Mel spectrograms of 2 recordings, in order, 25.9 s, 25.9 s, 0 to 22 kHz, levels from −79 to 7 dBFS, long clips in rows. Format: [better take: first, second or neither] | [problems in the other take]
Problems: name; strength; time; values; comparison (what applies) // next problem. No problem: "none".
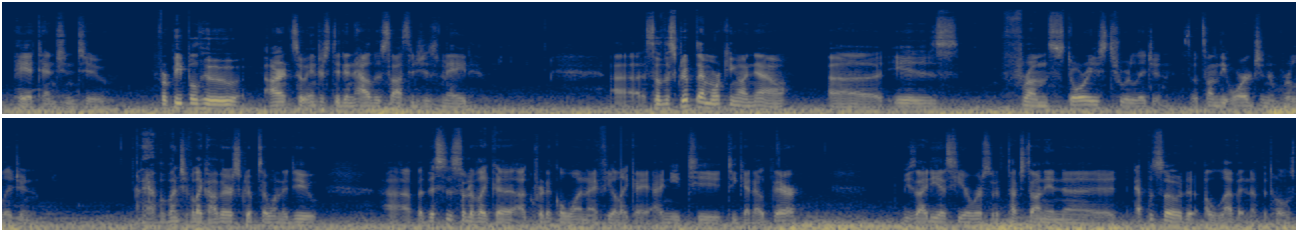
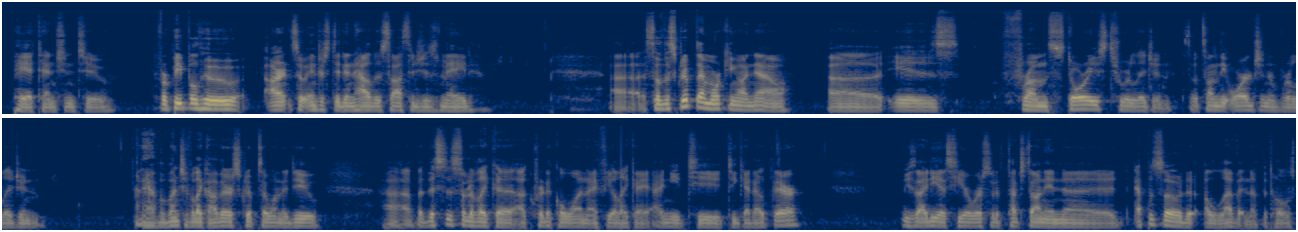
second | wind noise on the microphone; occasional gusts; 15 dB below the speech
